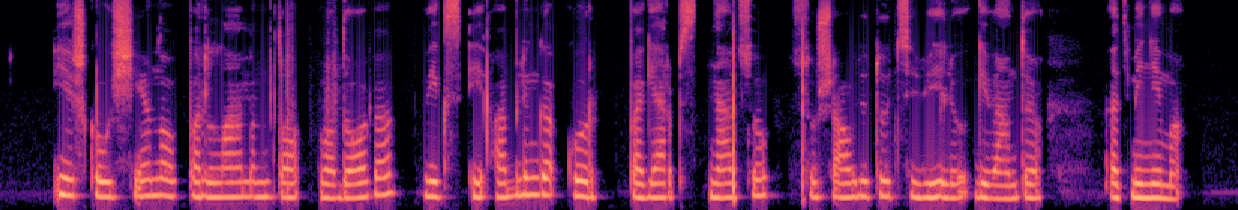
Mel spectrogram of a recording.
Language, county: Lithuanian, Vilnius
